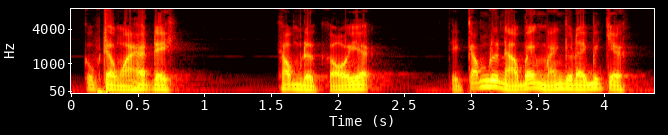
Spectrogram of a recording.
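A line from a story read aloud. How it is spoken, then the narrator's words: Harsh growling shout. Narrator (Vietnamese): Hai nhân, hết hàm gằn giọng quát lên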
